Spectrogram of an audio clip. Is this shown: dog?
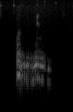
yes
